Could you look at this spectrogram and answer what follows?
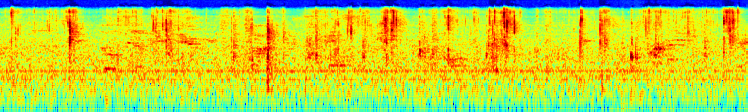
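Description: Soft, sticky bread dough being kneaded by hand on a wooden board, with margarine being worked in, giving irregular wet squelches and light slaps. A faint steady hum runs underneath.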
